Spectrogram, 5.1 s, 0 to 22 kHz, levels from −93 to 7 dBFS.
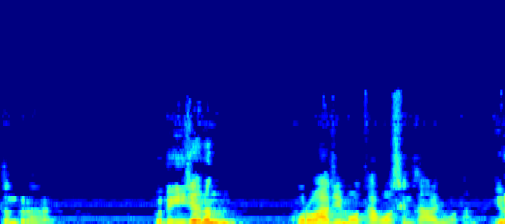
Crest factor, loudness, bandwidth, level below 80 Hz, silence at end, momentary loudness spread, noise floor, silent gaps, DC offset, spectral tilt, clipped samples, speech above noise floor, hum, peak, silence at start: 20 dB; -30 LUFS; 13 kHz; -66 dBFS; 0 s; 19 LU; -66 dBFS; none; under 0.1%; -5.5 dB/octave; under 0.1%; 36 dB; none; -10 dBFS; 0.05 s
